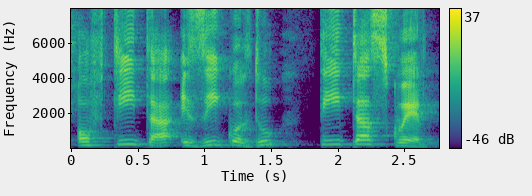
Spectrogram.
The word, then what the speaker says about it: theta: Differentiate h of theta is equal to theta square.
